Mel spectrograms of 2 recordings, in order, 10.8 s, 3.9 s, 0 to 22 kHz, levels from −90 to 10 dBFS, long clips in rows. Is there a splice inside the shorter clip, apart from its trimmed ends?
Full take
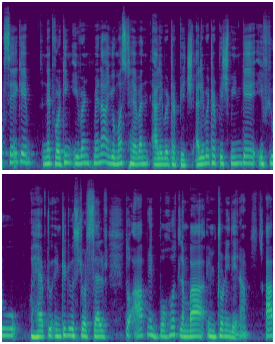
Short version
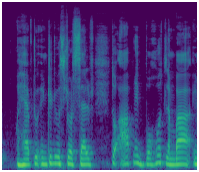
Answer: no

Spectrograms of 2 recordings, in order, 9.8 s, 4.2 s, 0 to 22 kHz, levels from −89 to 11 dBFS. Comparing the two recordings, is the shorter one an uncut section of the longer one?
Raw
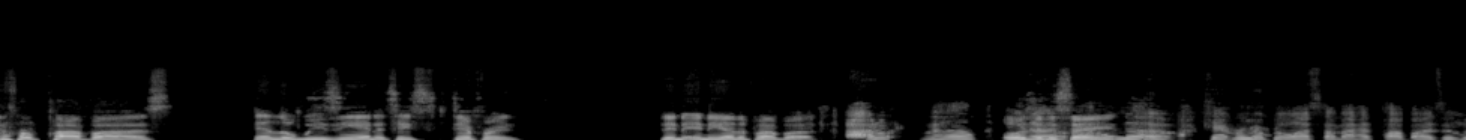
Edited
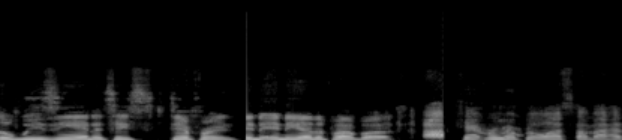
no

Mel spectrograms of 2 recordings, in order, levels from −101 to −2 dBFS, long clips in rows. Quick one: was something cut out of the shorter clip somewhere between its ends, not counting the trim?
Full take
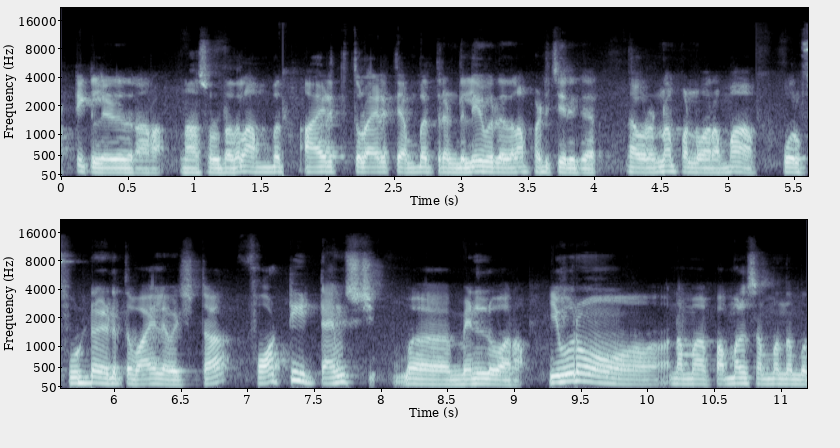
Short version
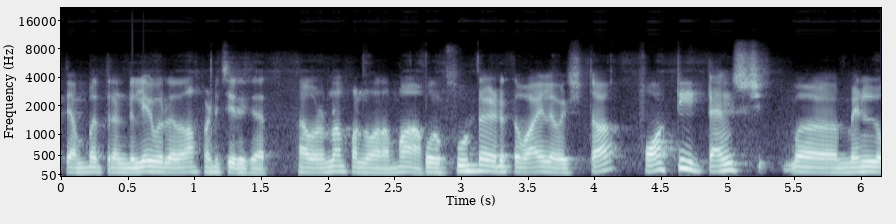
yes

